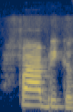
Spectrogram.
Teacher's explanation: Fá é a sílaba mais forte, uma proparoxítona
